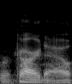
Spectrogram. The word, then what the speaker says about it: Ricardo: It was like Ricardo, but you didn't say it right. Like avocado, but Ricardo.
